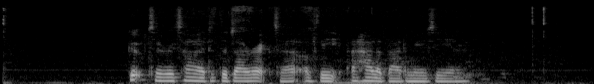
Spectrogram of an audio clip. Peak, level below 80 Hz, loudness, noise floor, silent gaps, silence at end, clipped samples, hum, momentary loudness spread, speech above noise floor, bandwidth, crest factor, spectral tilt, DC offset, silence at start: -14 dBFS; -52 dBFS; -29 LUFS; -56 dBFS; none; 0.5 s; under 0.1%; none; 15 LU; 28 dB; 16.5 kHz; 16 dB; -7 dB/octave; under 0.1%; 0 s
